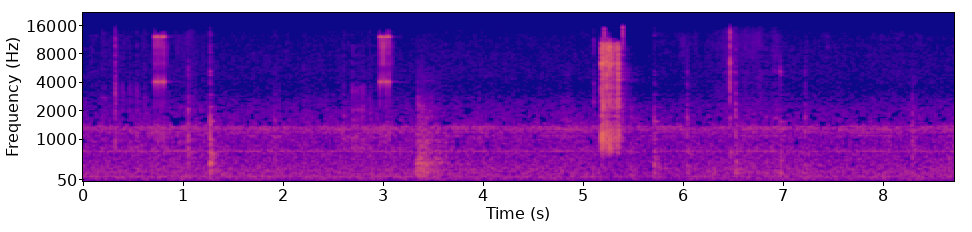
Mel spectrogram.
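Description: A digital camera's quick double focus beep, sounding twice about two seconds apart, then a sharp shutter click about five seconds in, with a few faint handling clicks over a faint steady hum.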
